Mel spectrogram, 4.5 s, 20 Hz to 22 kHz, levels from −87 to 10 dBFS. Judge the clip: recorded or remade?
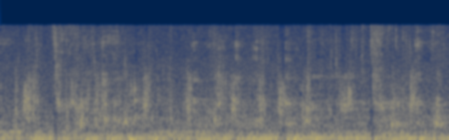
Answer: recorded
